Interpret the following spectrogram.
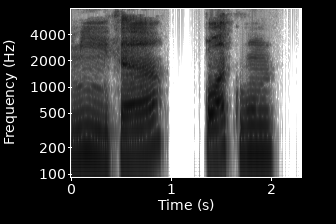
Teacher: نفخم القاف ونخلص الكاف من تفخيمه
